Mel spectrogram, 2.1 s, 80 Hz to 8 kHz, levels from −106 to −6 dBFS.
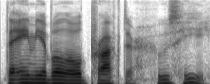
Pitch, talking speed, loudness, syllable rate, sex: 110 Hz, 140 wpm, -18 LUFS, 5.0 syllables/s, male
